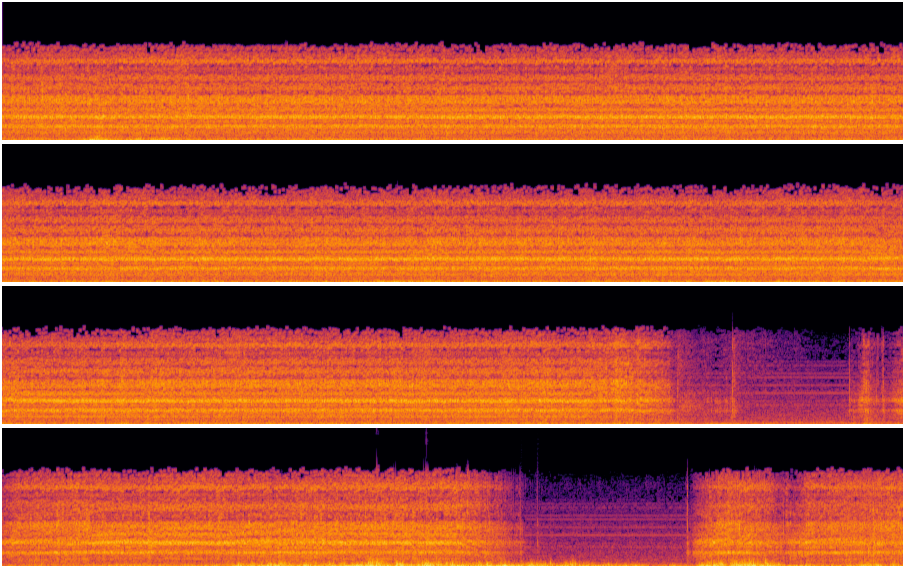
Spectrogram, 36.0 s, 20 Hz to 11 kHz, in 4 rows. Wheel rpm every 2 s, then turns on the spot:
160, 160, 160, 160, 160, 160, 160, 160, 160, 160, 160, 160, 50, 50, 160, 150, 10, 100.
none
